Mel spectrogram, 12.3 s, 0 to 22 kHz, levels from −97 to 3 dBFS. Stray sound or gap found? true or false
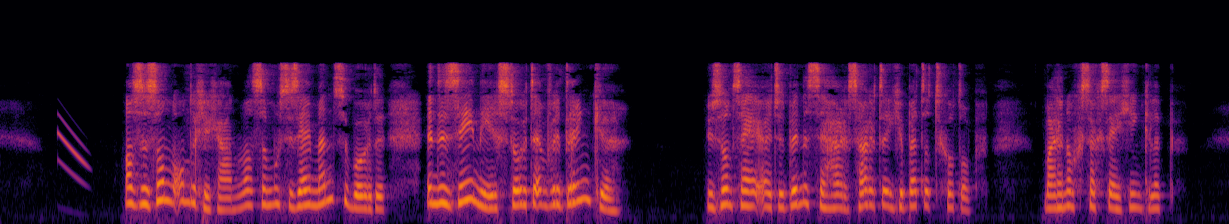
true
